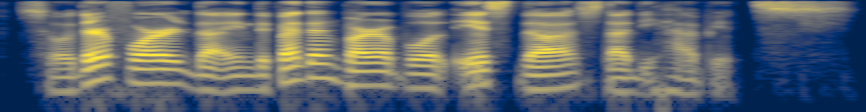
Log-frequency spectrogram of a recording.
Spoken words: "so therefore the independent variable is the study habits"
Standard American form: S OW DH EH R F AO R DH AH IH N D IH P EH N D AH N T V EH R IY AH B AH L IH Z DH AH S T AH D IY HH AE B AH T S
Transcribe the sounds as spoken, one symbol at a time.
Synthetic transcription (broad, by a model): S OW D EH R F AO R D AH IH N D IH P EH N D AH N T B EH R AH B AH L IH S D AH S T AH D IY HH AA B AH T S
